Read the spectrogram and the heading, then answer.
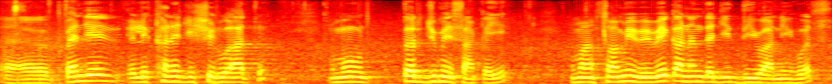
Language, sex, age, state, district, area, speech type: Sindhi, female, 60+, Rajasthan, Ajmer, urban, spontaneous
